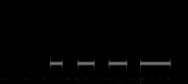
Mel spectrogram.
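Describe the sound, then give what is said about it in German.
Four electronic beeps, three short ones and then a longer tone, sounding at an even pace over a quiet, steady background hum, with no one talking. “Das heißt, ich kann jetzt einfach random mittendrin was piepen.”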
